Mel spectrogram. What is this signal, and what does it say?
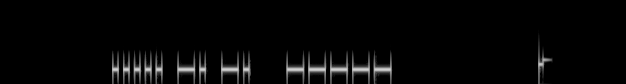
Morse code, heard as a keyed tone, about 22 wpm, 700 Hz. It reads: 5NN 0
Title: CQ WW DX Contest Exchange Encore - 22wpm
